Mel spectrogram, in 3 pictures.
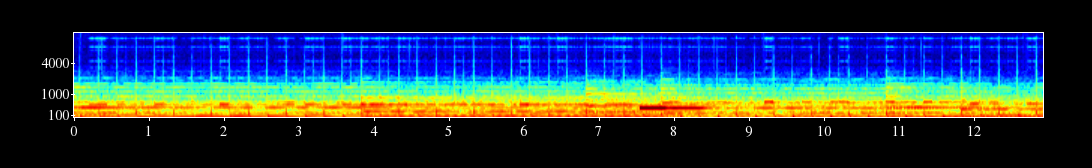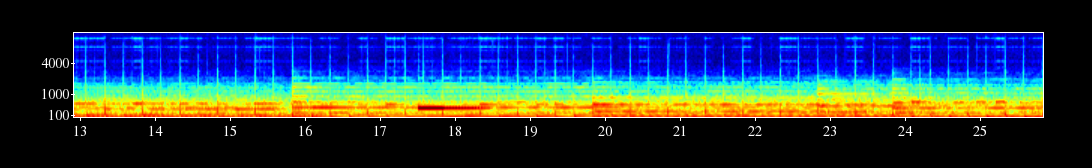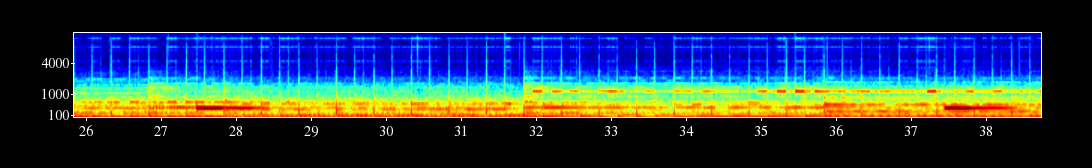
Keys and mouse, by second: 0.4-1.8 right drag, 1.7 shift+q, 2.0 a, 2.1 z, 2.3-3.3 right drag, 3.2-8.0 typing, 3.9-4.9 right drag, 5.8 click, 6.2 click, 9.1 click, 10.8 z, 11.2 right click, 11.4 z, 13.4 z, 13.5 click, 15.8 right click, 15.8 f, 16.0 a, 16.0 click, 17.5 ctrl+z, 18.7 right click, 19.0 f, 19.1 a, 19.6 click, 20.0 right click, 20.1 z, 20.6 f, 20.9 z, 20.9 a, 21.0 click, 23.1-24.3 right drag, 24.3 shift+q, 24.6 a, 24.7 z, 24.8 click, 25.7-27.2 drag, 25.9-26.9 right drag, 26.9 x, 27.2 z, 27.4 click, 28.6 KP_3, 28.8 z, 29.0 click, 31.0 click, 31.6 z, 31.9 click, 32.4-33.7 right drag, 32.9 z, 34.0 a, 34.2 z, 34.3 z, 34.4 click, 37.0 right click, 37.5 alt+m, 37.8 right click, 38.5 alt+m.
